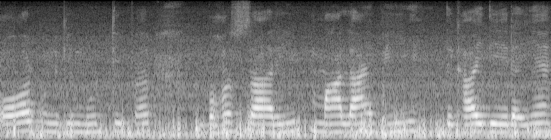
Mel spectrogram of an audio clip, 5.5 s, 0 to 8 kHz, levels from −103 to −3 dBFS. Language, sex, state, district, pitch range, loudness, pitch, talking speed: Hindi, male, Uttar Pradesh, Jalaun, 170-180 Hz, -16 LUFS, 175 Hz, 130 wpm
